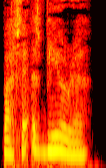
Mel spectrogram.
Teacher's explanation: a single quick flip of the tongue against the upper part of the mouth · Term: flap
